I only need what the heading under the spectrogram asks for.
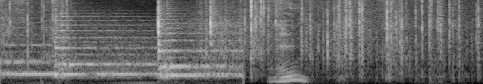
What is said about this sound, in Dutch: Eh, even kijken, wat moet ik even, eventjes bij eh, ritselen. Oh, dat toepasselijk, want je hoort natuurlijk een hoop geritsel.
